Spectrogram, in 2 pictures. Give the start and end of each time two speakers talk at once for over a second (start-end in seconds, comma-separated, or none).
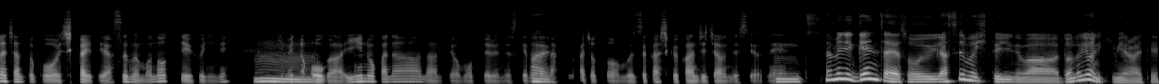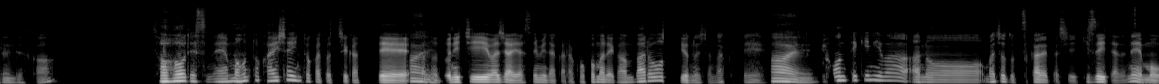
none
